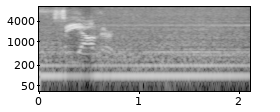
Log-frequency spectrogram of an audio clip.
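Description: Skydiving jump plane's engine and propeller drone inside the cabin during flight: a loud, steady hum, with a brief burst of a voice about half a second in.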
